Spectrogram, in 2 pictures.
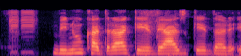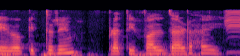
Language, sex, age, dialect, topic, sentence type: Magahi, female, 25-30, Western, banking, statement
